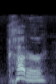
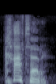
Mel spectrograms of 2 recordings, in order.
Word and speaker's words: Qatar: Cutter next. Next, I don't know. Is it Dubai? I always forget. No, cutter is its own cutter. Cutter country. It's actually pronounced Carter.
